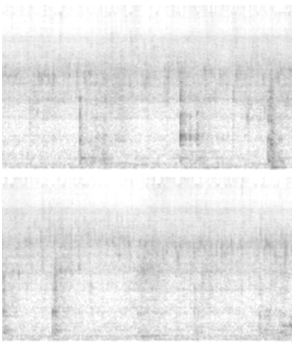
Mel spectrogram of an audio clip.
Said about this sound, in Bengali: সামান্য ভেজে নিয়েছি হয়ে গেছে এবার পনিরটা তুলে রাখতে হবে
